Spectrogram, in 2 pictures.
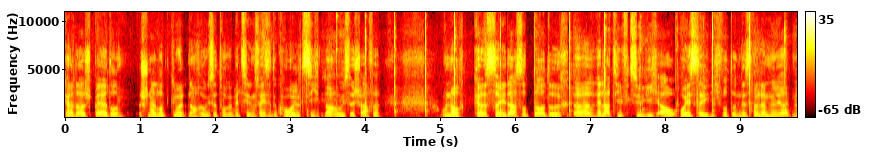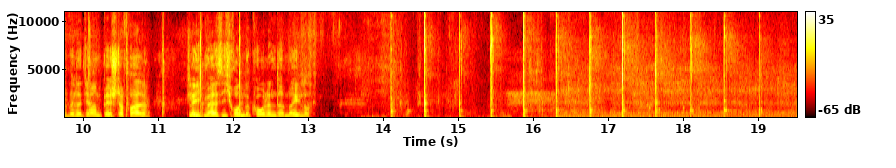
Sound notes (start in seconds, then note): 15.8 hammering; 15.9 chainsaw hums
